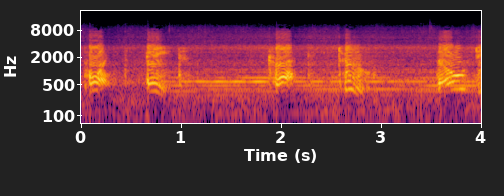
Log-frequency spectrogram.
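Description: The automated voice of a trackside equipment defect detector reading out its report over a railroad scanner radio.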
